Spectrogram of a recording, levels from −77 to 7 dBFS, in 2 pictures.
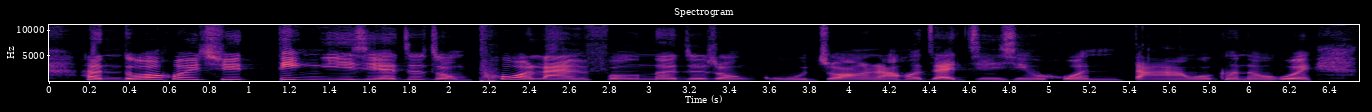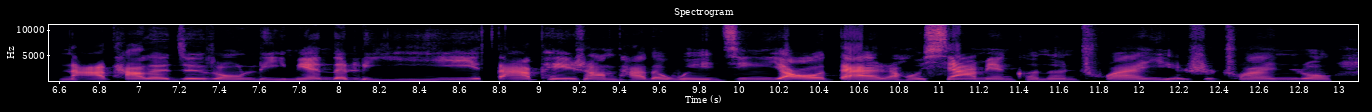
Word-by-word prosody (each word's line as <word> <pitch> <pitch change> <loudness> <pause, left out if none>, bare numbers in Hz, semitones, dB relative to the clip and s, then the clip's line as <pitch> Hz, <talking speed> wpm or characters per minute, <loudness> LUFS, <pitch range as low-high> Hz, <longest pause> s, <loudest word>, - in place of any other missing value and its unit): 很 270 -4 +1
多 315 +5 +5
会 355 -4 +1
去 320 -2 +1
订 335 -4 +5
一 295 +1 +1
些 285 0 +3
这 305 +1 -6
种 250 -7 -4
破 400 - +2
烂 255 -3 +4
风 270 +1 -8
的 270 -1 -1
这 265 +1 -4
种 245 -1 -6
古 220 -3 -12
装， 225 +3 0
然 205 -1 0
后 250 0 -4
再 245 -1 +3
进 245 +2 -10
行 230 +1 -7
混 190 -5 -7
搭。 205 -1 -2
我 220 +2 -6
可 255 0 -7
能 210 0 -7
会 255 -3 +1 0.3
拿 210 +2 +2
它 250 0 +4
的 255 0 0
这 260 +1 -2
种 230 +1 -5
里 215 -5 -11
面 235 +5 +2
的 245 - 0
里 230 -1 -10
衣， 210 +7 -7
搭 230 +1 +5
配 275 -1 -1
上 235 -4 -2
它 230 +2 0
的 230 -1 -3
围 200 -1 -8
巾、 230 +3 -7
腰 220 0 +5
带， 225 -2 +6
然 - - -5
后 230 - -8
下 255 +2 +5
面 230 -2 -2
可 210 - -11
能 195 0 -12
穿 235 -1 0
也 - - -12
是 250 - -8
穿 245 -1 -3
那 250 - -16
种 230 -4 -5
240 Hz, 270 characters per minute, -23 LUFS, 220-260 Hz, 0.3 s, 带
